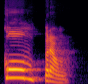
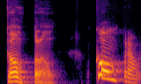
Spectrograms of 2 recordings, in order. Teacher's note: lots of people stress the end, and they shouldn't, because the M is not there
